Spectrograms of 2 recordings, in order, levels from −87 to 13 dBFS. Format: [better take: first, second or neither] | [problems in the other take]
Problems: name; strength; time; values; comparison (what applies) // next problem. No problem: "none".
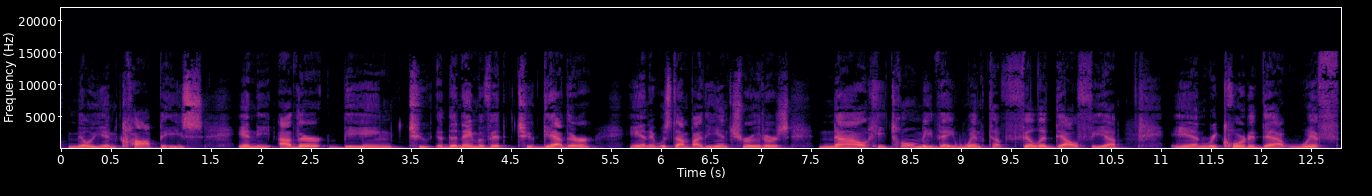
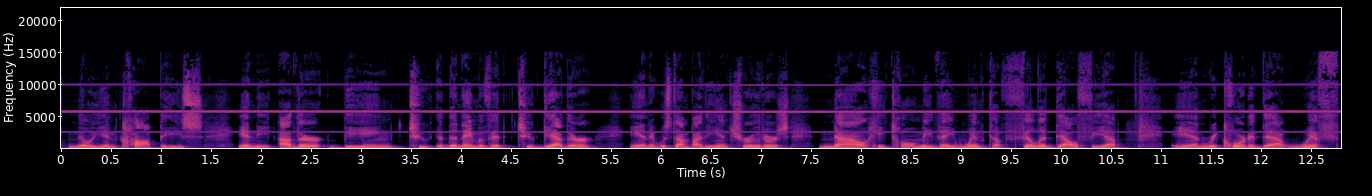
first | high-pitched whine; noticeable; throughout; 6 kHz, 15 dB below the speech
